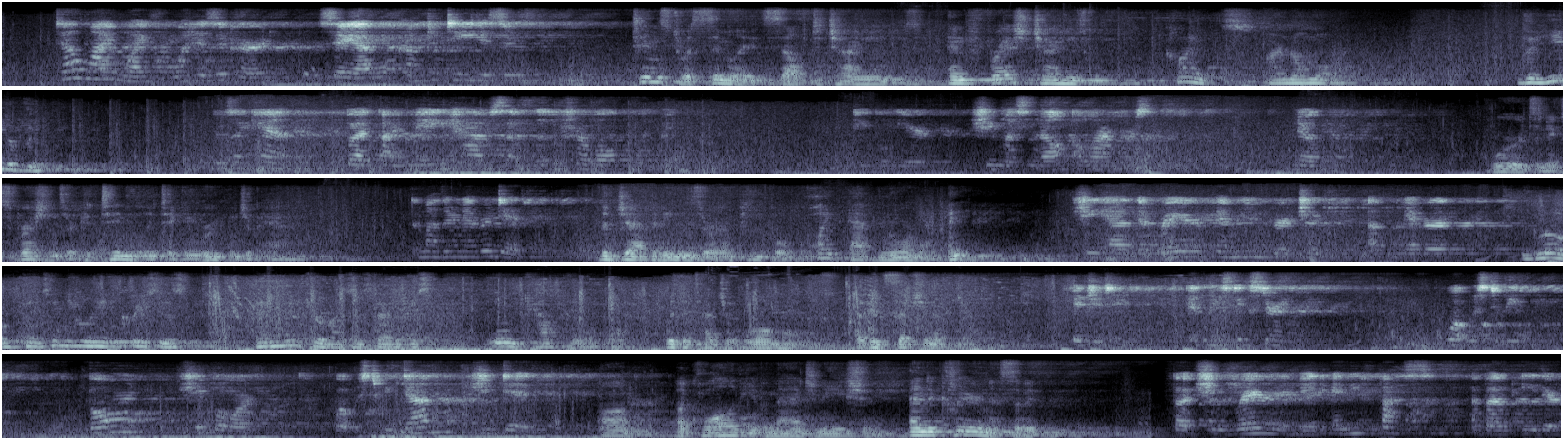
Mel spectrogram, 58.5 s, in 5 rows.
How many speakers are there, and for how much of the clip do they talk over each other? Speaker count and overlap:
3, no overlap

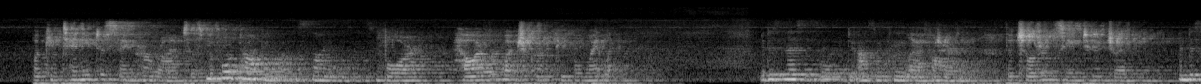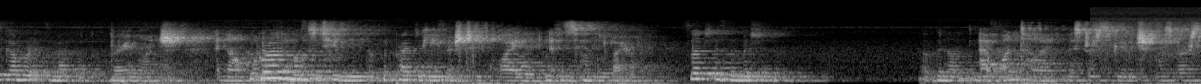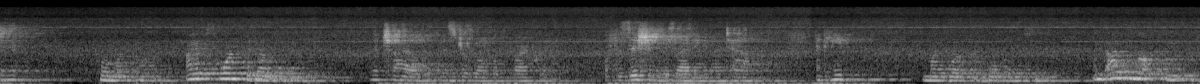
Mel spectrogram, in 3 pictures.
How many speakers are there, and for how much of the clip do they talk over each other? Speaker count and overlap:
2, about 17%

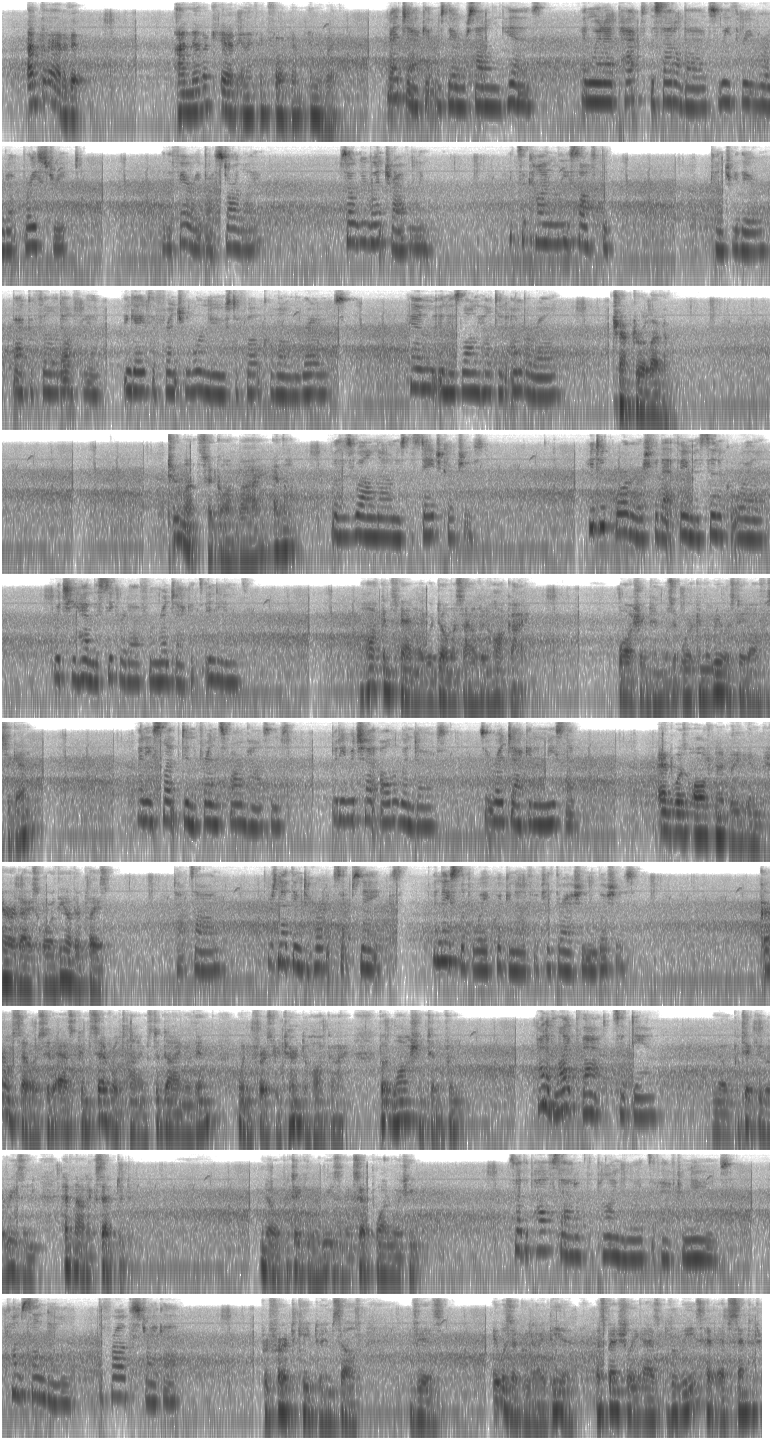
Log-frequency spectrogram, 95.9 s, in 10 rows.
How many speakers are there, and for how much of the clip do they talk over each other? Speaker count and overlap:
2, no overlap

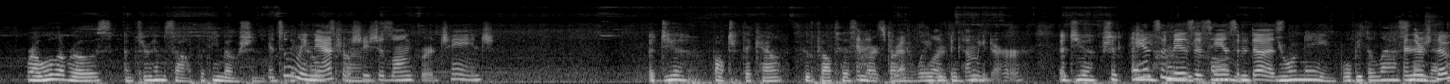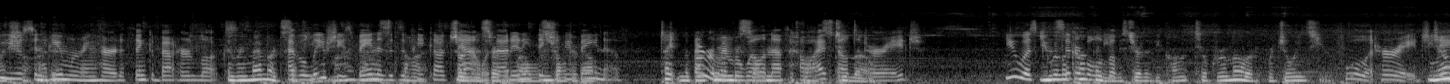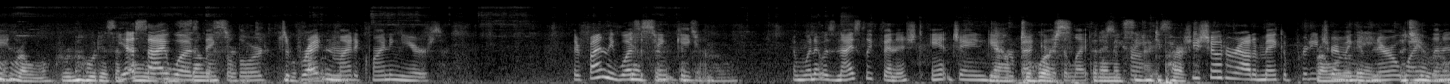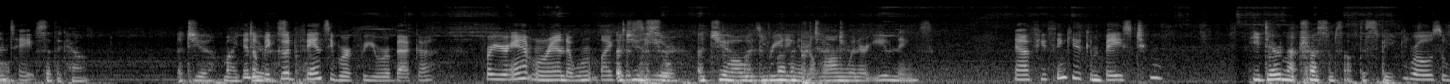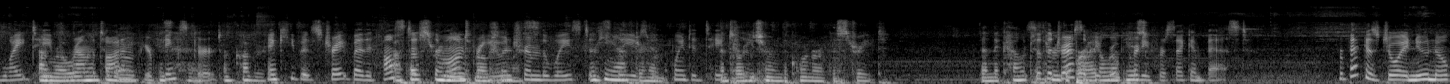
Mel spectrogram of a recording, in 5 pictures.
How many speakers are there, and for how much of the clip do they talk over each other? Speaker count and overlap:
2, about 51%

